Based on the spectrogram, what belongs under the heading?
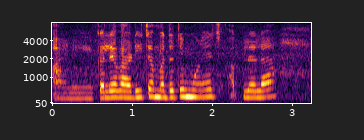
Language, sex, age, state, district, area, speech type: Marathi, female, 18-30, Maharashtra, Nanded, rural, spontaneous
